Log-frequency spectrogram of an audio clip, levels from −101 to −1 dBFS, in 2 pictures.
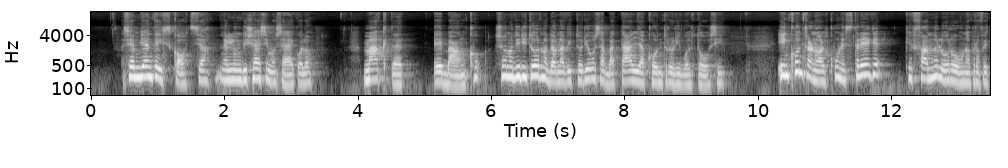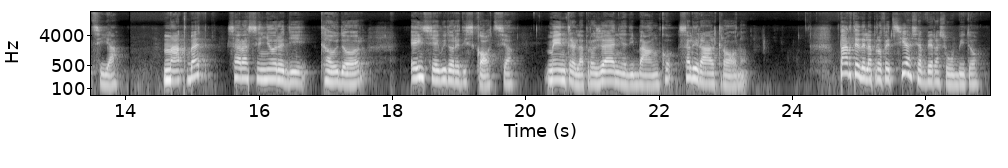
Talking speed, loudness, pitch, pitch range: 110 wpm, -18 LUFS, 170 Hz, 145-205 Hz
